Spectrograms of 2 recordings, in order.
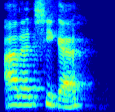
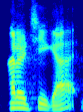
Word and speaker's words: Arechiga: And Valerie Nesmith-Arechiga, am I saying that right, Valerie? – Yes, Arechiga. – Arechiga,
